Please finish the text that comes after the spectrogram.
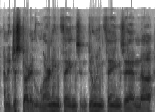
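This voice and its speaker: A middle-aged man with a slightly low voice, chatting as a podcast guest. He is talkative and self-deprecating and laughs at his own jokes. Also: steady tone, a little slow, darkish tone. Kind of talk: casual interview chat.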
